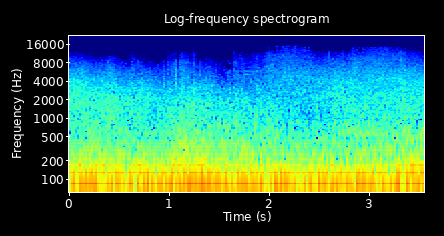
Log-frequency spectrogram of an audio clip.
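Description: Heavy booms from a warship's many 4-inch guns in Ultimate Admiral: Dreadnoughts rumble in a dense, continuous low barrage at moderate volume.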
